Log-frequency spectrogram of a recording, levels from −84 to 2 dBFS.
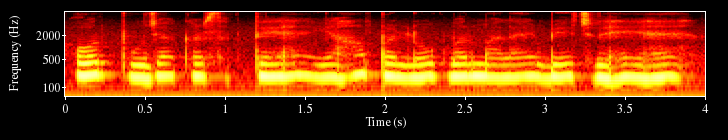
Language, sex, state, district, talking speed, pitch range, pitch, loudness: Hindi, female, Himachal Pradesh, Shimla, 180 wpm, 185-195 Hz, 190 Hz, -14 LUFS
